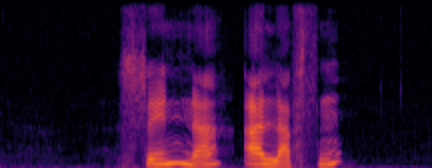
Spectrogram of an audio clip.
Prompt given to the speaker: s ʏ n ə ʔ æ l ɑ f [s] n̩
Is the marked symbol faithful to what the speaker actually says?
yes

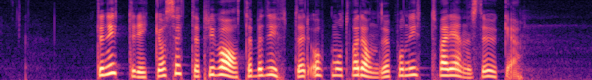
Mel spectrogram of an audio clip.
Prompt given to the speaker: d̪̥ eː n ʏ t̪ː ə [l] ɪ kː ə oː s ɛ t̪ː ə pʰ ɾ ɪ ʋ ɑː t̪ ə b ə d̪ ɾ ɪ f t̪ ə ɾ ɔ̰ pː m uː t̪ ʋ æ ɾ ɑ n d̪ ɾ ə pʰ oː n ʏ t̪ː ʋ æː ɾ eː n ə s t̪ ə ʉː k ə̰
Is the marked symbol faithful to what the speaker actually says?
no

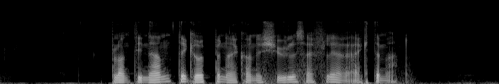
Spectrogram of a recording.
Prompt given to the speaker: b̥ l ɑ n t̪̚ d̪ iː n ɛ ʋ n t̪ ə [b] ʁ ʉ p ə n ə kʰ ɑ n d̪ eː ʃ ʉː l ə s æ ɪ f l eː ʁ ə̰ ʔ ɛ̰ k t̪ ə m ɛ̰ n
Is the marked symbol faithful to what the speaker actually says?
no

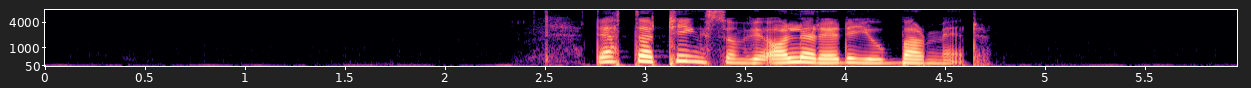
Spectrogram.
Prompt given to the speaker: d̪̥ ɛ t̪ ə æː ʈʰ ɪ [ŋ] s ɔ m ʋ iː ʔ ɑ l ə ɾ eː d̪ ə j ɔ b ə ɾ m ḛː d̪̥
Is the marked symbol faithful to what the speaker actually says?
yes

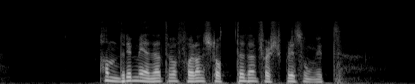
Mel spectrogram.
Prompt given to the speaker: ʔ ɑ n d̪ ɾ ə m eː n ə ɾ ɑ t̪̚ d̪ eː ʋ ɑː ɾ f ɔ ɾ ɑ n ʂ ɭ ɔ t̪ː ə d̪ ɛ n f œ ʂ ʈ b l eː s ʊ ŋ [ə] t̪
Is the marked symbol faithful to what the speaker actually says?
yes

